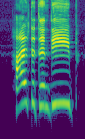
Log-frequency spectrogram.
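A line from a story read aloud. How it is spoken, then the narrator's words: Shouting. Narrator (German): schrie er über den Flur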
